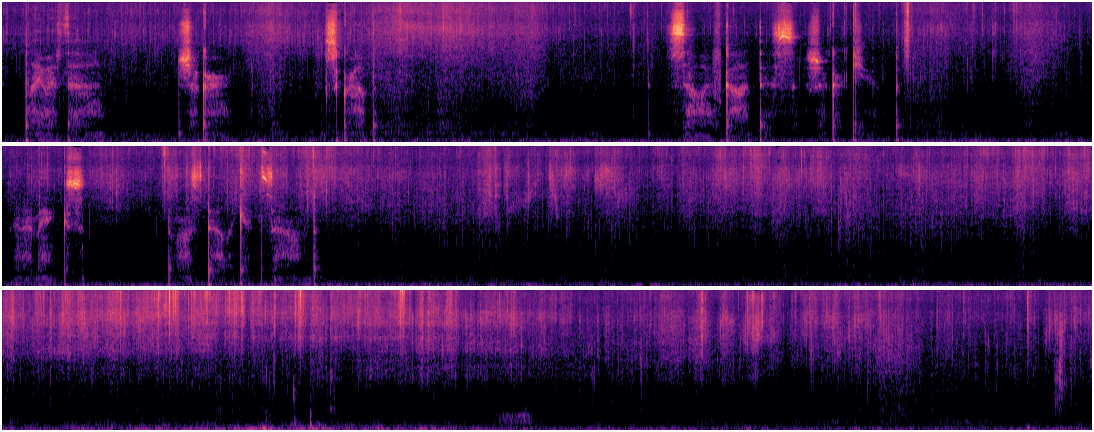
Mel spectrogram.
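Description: Bubble-bath foam being rubbed and pressed between hands close to the microphone, its bubbles popping softly, with soft whispering in the first half.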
